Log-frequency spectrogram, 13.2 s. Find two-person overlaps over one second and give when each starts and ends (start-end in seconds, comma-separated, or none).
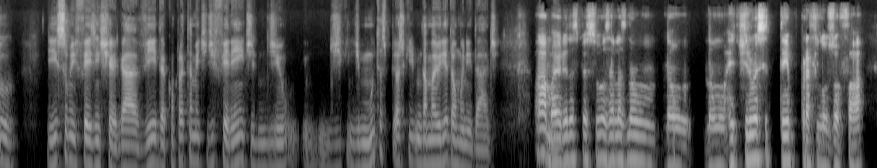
none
